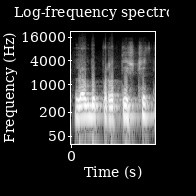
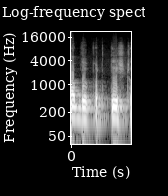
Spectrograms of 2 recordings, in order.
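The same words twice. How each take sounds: First: लब्ध प्रतिष्ठित ending in -it; wrong form. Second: लब्ध प्रतिष्ठ stopping on the ष्ठ cluster; correct form. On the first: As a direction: set up लब्ध प्रतिष्ठित with the extra last syllable. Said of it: "लब्ध प्रतिष्ठ होता है". (लब्ध प्रतिष्ठित, अंत में इत जोड़कर) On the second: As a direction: end लब्ध प्रतिष्ठ without -it, settling. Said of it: "लब्ध प्रतिष्ठित नहीं होता". (लब्ध प्रतिष्ठ, अंत में इत नहीं) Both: Shown as a demonstration.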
